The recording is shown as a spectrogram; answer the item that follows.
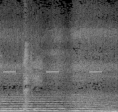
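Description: Film background score of sustained, droning chant-like tones, with a short high beep repeating a little more than once a second, like an ICU heart monitor.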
